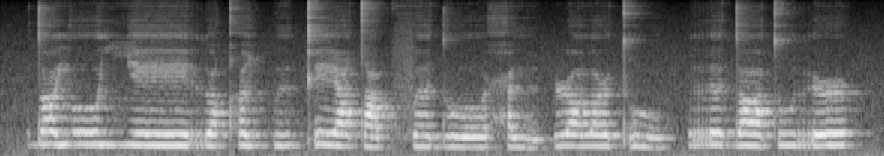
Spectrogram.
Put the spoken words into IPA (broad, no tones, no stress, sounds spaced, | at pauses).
d ɒ j oː lʲ ʎ eː r u qʰ u ʎ p ɨ kʼ eː tˤ o p f ə d oː ħ ɨ | ɭ ɒ lˠ ə˞ tʼ u | r ə d ɒ t u r ə˞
